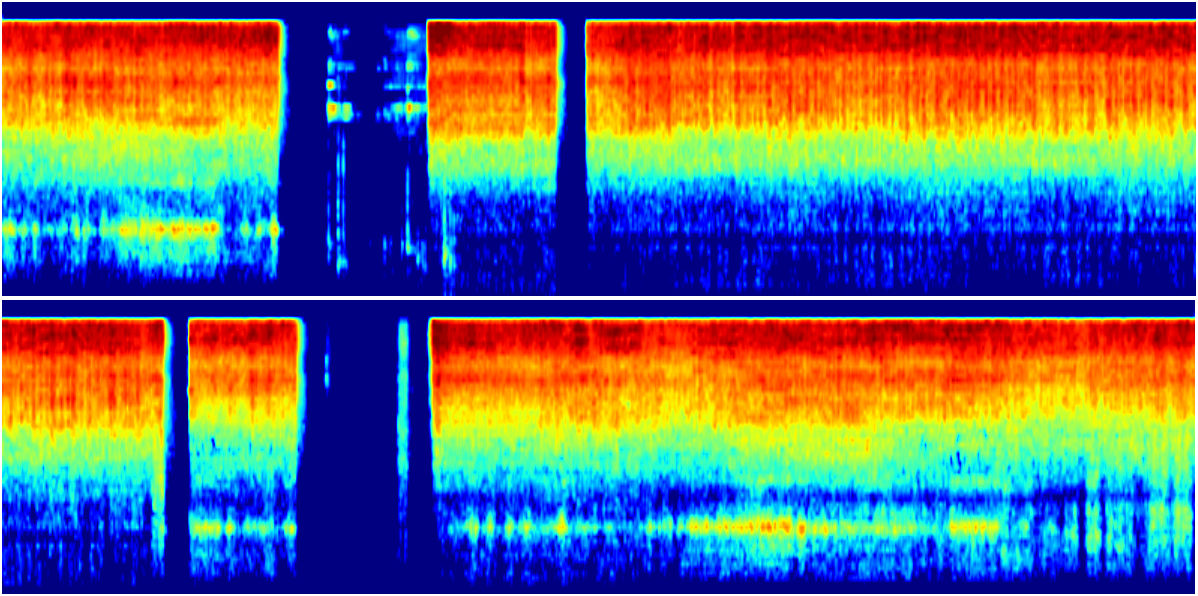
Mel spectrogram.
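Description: Aerosol spray paint can spraying flanged steel hose fittings, a steady hiss in long bursts broken by a few short pauses.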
